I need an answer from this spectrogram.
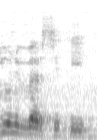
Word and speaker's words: university: In this word university, the letter U is a vowel letter, but the sound is consonant, so we put A in front of this word.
